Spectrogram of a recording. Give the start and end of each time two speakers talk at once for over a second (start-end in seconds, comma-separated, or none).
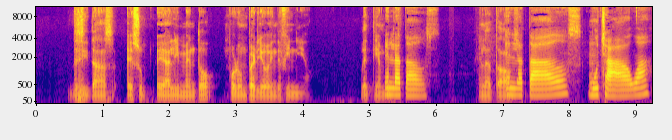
none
